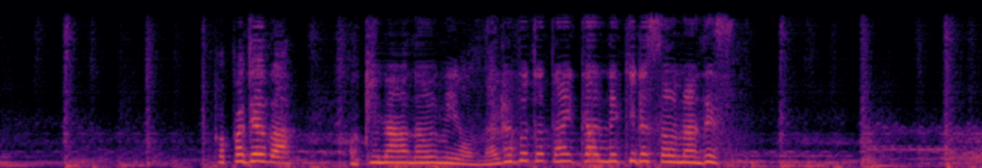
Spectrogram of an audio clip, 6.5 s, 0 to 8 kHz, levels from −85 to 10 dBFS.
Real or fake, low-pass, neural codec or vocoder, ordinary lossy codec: fake; 7.2 kHz; codec, 16 kHz, 1.1 kbps, Voila-Tokenizer; none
